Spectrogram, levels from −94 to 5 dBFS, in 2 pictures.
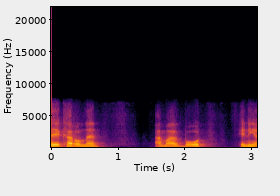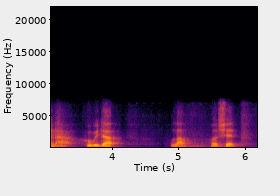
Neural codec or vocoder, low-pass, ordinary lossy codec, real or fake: codec, 16 kHz, 0.2 kbps, FocalCodec; 7.2 kHz; Opus, 32 kbps; fake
